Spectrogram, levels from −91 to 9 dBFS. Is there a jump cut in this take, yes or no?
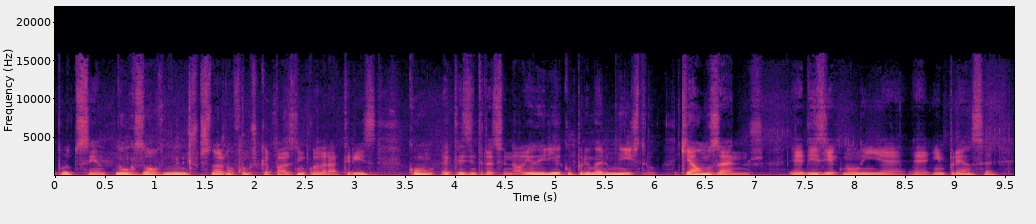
yes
